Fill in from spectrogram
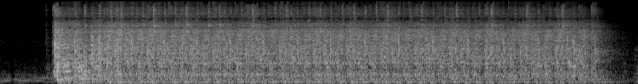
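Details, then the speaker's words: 1987 Buick Turbo T (Grand National), not run in 12 years, after loose ground and wiring repairs: starter churns the engine evenly for about five seconds and never catches; injector pulse present but no spark on tester. "All right, so great news. We are getting injector pulse. We're just not... We are getting injector pulse. We're just not getting spark."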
